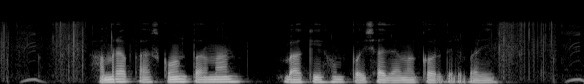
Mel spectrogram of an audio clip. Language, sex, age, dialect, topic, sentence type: Bhojpuri, male, 25-30, Northern, banking, question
